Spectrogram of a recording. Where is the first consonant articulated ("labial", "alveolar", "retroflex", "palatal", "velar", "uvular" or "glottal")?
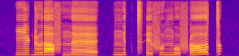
retroflex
